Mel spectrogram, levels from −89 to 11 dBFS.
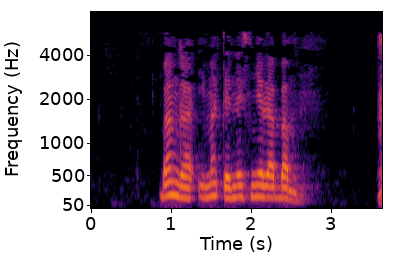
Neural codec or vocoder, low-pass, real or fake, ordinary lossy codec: none; 7.2 kHz; real; MP3, 24 kbps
